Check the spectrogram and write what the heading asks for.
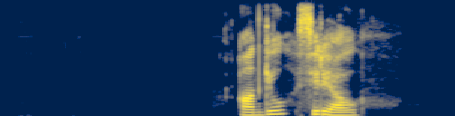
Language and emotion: Russian, neutral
